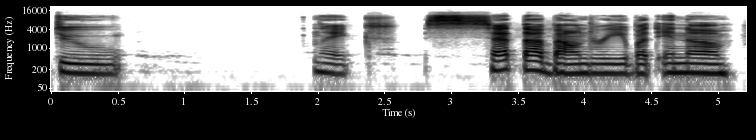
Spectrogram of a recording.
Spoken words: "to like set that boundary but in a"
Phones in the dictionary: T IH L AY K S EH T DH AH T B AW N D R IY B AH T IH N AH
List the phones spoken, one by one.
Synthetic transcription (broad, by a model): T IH L AY K S EH T DH AH T B AW N D R IY B AH T IH N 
